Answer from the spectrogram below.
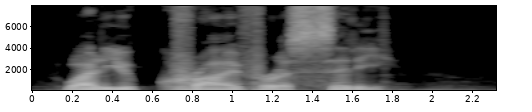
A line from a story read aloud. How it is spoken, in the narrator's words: His voice was hoarse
